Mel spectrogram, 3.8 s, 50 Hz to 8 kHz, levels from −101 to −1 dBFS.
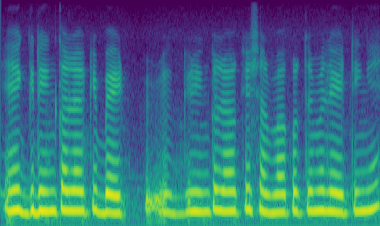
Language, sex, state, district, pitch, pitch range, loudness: Hindi, female, Madhya Pradesh, Bhopal, 255 Hz, 245-260 Hz, -13 LUFS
